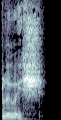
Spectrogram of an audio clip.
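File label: "bluish", British English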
